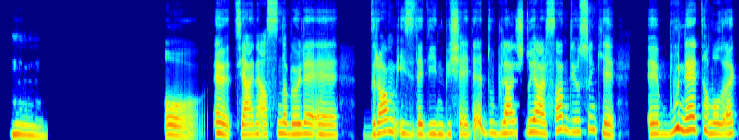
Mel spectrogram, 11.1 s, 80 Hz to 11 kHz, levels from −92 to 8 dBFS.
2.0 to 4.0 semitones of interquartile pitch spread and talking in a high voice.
Yes: average, 2.7 semitones; high, 195 Hz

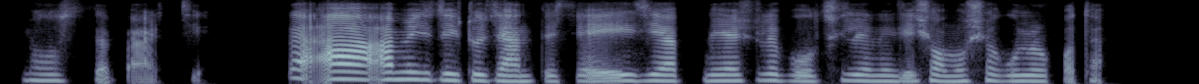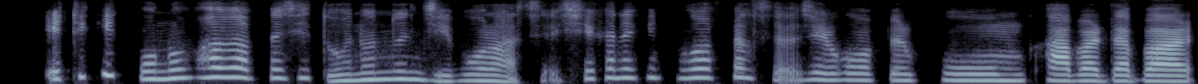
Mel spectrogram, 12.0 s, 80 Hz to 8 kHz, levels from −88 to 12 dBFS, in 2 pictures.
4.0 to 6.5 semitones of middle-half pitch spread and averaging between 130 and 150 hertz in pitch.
No: average, 4.7 semitones; high, 215 Hz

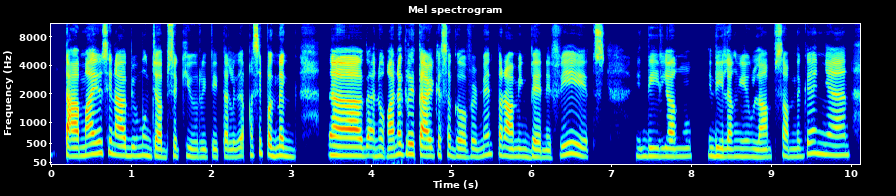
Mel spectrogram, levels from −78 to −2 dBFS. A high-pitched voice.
Yes: high, 200 Hz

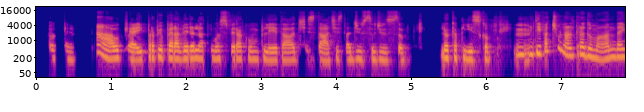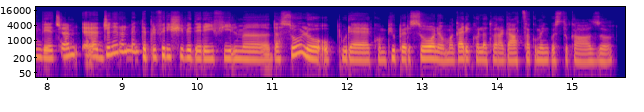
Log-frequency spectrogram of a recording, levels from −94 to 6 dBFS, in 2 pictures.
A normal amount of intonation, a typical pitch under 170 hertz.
No: average, 3.4 semitones; medium, 185 Hz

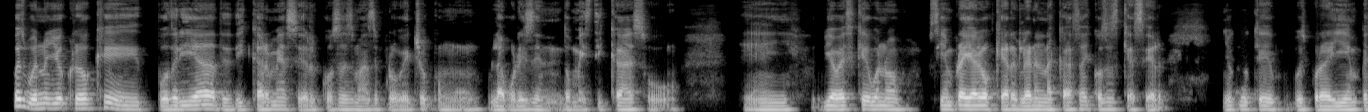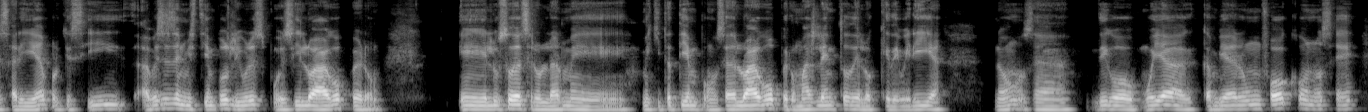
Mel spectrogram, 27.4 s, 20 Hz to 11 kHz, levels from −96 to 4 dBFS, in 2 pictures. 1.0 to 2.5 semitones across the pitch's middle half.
Yes: narrow, 2.1 semitones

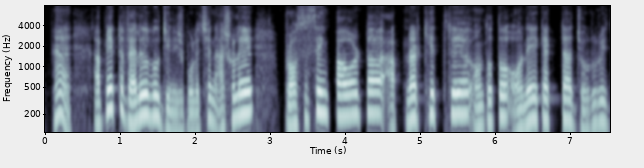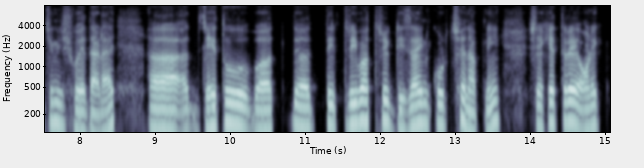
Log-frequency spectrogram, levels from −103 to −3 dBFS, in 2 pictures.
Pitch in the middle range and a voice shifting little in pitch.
No: medium, 150 Hz; average, 5.3 semitones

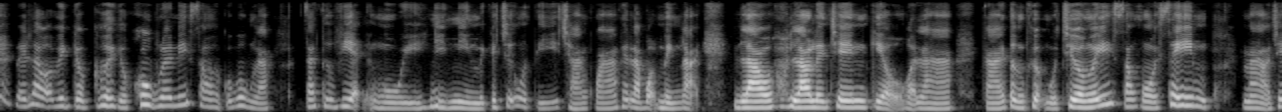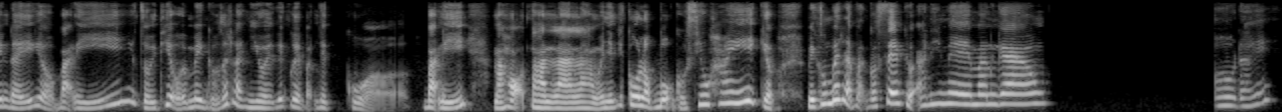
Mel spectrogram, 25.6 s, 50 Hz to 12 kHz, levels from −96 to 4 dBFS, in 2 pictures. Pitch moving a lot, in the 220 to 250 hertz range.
No: wide, 5.9 semitones; high, 205 Hz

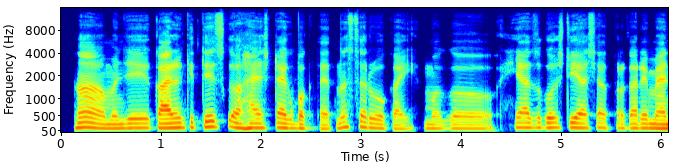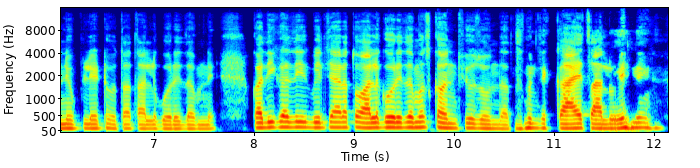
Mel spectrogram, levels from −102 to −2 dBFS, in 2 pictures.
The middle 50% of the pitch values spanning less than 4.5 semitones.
Yes: average, 3.1 semitones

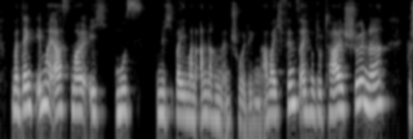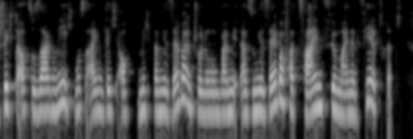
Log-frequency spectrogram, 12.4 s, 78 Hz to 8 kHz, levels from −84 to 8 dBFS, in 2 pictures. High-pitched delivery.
Yes: high, 195 Hz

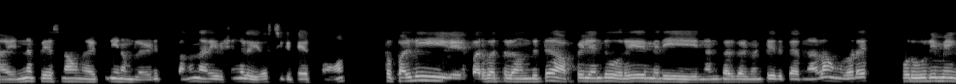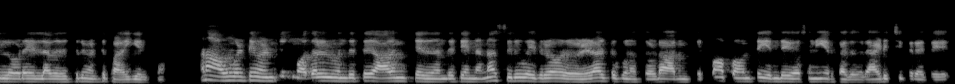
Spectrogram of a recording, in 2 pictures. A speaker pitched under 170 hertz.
Yes: medium, 140 Hz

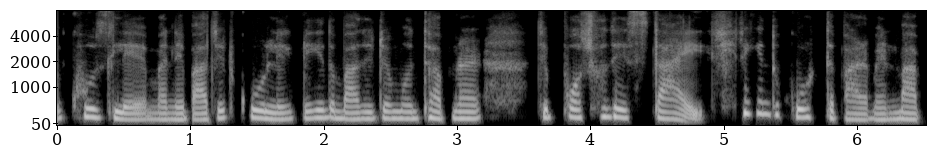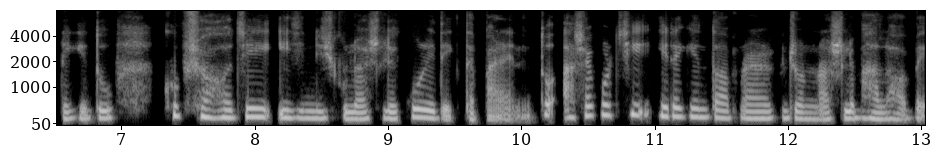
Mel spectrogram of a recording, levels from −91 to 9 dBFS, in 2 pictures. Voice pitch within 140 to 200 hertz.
Yes: high, 190 Hz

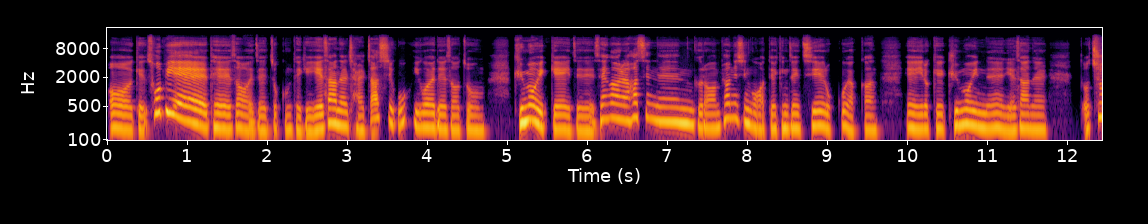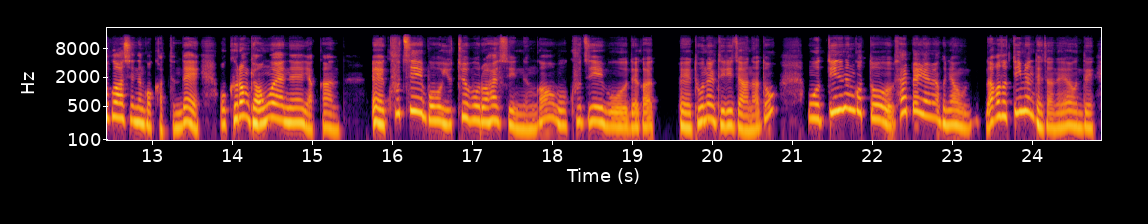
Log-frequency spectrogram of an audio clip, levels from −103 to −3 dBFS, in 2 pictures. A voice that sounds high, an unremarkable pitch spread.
No: high, 200 Hz; wide, 7.1 semitones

